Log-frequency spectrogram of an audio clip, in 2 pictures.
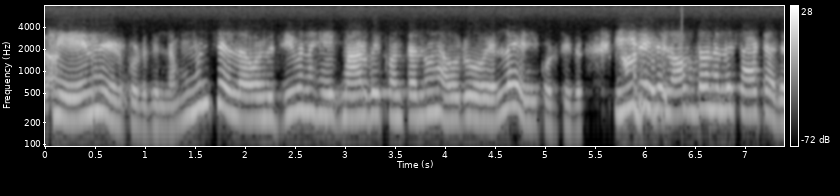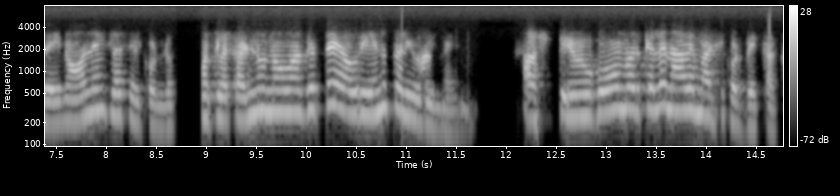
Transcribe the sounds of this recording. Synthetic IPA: eːnuɦe̞ːɭkoɽoːd̪ilːɐmuɲt͡ʃeːlːɐond̪ud͡ʒiːʋɐnɐɦeːɡmaːɽbe̞ːkuɐnt̪ɐnuːɐʋɾuɛlːɐɦeːɭikoɽt̪id̪ɾuiːɾeid̪elaːk̚ɖɐwnɐlːisʈaːʈaːd̪ɾeinːuaːnlɐjnklaːsɦeːɭko̞ɳɖu | mɐkːɐɭɐkɐɳːunoʋaːɡut̪ːe̞ɐʋɐɾue̞ːnukɐɭijod̪ilːɐenːu | ɐʂʈɦoːmʋɐɾkɛlːɐnaːʋe̞ːmaːɽisikɔɽbeːkaːɡɐ

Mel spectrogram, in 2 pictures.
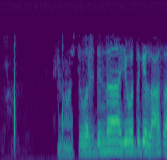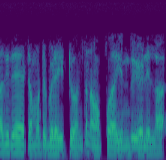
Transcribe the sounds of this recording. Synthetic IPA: ɐʂʈuʋɐɾʂɐd̪ind̪ɐiːʋɐt̪̬ːiɡelaːsaːɡid̪e̞ʈɐmɐʈːubɛɭeiʈːuɐnt̪ɐnɐmːɐpːɐe̞nd̪uɦe̞ːɭilːɐ

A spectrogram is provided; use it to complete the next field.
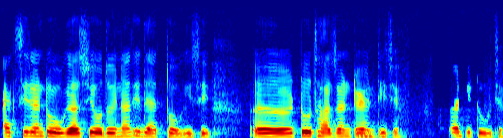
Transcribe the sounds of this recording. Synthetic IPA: ɛːksɪɖɛ̃ːɳʈɦoːɡɪjaːsiːoːd̪õːɪnãːd͡ʒ̪iːd̪ɛːt̪ʰɦoːɡiːsiː | ʈuːt̪ʰaːʊzəɳɖʈwɛ̃ːɳʈiːt͡ʃ | ʈɛ̃ːɳʈiːʈuːt͡ʃ

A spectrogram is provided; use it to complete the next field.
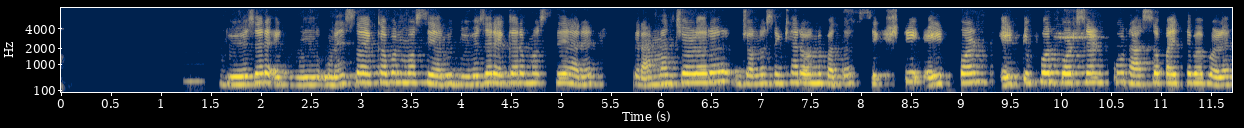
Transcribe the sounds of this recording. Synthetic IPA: d̪ujɦɔd͡ʒaɾuɽ̃ajsɔekapɔnmɔsiaɾud̪ujɦɔd͡ʒaɾekaɾɔmɔsiaɾe | ɡɾamant͡ʃɔɭɔɾɔd͡ʒɔnɔsɔŋkʰjaɾɔɔnupat̪ɔsiksʈiʔejʈ̚pɔjɳʈejʈːipʰɔɾpɔɾseɳʈkuɾasɔpajt̪ʰibabɔɭe

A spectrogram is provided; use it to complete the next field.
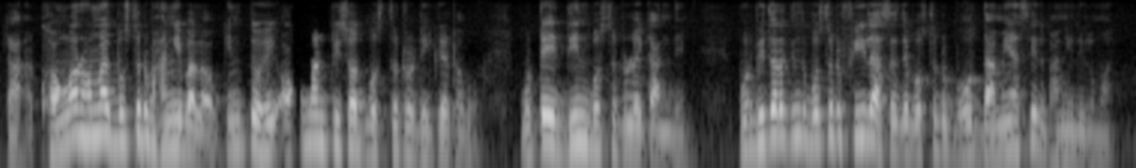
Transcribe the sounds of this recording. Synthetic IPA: ɾa̰kʰɔŋɔɾɦɔmɔjɔt̪̚bɔst̪uʈubʱaŋipala̰o̰wkint̪uɦeɔkɔmanpisɔt̪̚bɔst̪uʈuɾiɡɾeʈɦɔbɔ̰ | ɡuʈejd̪inbɔst̪uʈulojkand̪im | muɾbʱit̪ɔɾɔt̪kint̪ubɔst̪uʈupʰilased͡ʒebɔst̪uʈuboɦut̪̚d̪amiasilbʱaŋid̪ilumɔj

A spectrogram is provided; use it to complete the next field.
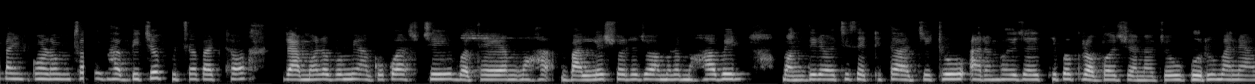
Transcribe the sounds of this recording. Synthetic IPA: paĩkɔɽ̃ɔsɔbibʱabit͡ʃʰɔpud͡ʒapaʈʰɔ | ɾamɔɾɔbɔmiaɡɔkuasu̥t͡ʃʰibɔd̪ʱemɔɦabalːesɔɾed͡ʒewamɔɾɔmɔɦabiɾmɔnd̪iɾɔɔt͡ʃʰiseʈʰit̪ɔad͡ʒiʈʰuʔaɾɔmbʱɔɦɔjd͡ʒajt̪ʰibɔpɾɔbɔɾd͡ʒɔnɔd͡ʒewɡuɾumanea

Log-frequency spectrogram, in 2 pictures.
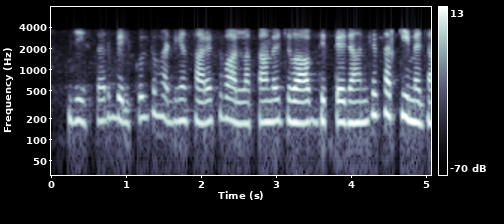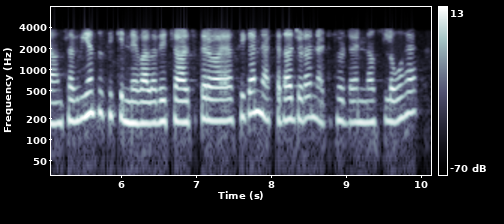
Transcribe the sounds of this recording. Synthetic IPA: d͡ʒiːsəɾbɪlkʊlt̪ʊɦaːɖɪjãːsaːɾeːsəʋaːlat̪ãːd̪eːd͡ʒəʋaːb̚d̪ɪt̪ːeːd͡ʒaːnɡeːsəɾkiːmɛ̃ːd͡ʒaːnsək̚d̪iːãːt̪ʊsĩːkɪnːeːʋaːlaːd̪eːt͡ʃaːɾd͡ʒkəɾʋaːjaːsiːɡaːnɛːʈd̪aːd͡ʒeːɽaːnɛːʈt̪ʰʊaːɖaːɪnːaːsloːɦɛː

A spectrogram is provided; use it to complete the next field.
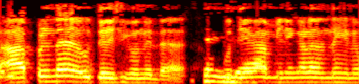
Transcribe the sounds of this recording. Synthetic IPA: aːpːilɳɖeud̪ːe̞ːɕikʲːunːilːɐ̰ud̪ijɐkɐmbinɐŋːɐɭenːeŋɡilɨ

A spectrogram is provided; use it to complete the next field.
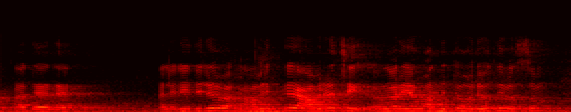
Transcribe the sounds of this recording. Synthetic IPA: ɐd̪ːeːɦɐðe | ɐlːɐɾiːðijilɨɐʋɐɾikʲːɨɐʋɐɾɽet͡ɕejenːupɐrɐjaːnʋɐnːiʈːɨo̞ːɾo̞ːd̪iʋɐsum

